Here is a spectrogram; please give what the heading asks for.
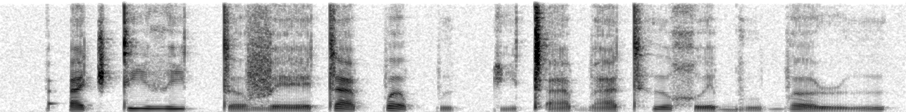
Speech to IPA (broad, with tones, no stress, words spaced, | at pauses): ʔa˦t͡ʃti˦ ði˦ tːʌ˨vɛ˨˩˦ ta˥˨pːʌ˥˨pːɯ˨ kːi˩˥tʼa˩˥ ba˩˥tʰɯ˦χʷe˩˥ bu˨˩˦ bʌ˥˨ ɹɯ˩˥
